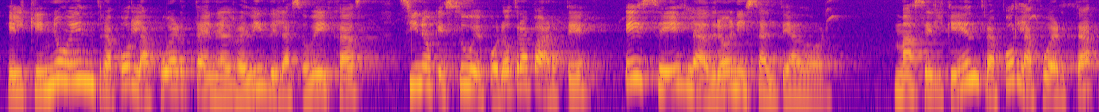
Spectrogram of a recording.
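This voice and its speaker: A woman narrates a dramatized scripture audiobook in a solemn, measured and carefully enunciated manner. Her voice is on the high side with a darkish tone, and the recording echoes with long, heavy reverb.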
